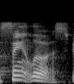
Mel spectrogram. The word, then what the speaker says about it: St. Louis: St. Louis, because we're Americans and we don't know how to speak French.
